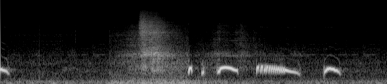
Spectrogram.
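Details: Hen spotted dove calling to excite male birds. After a short rushing noise comes a phrase of clipped hoots, a long downward-sliding coo and a final short note.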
